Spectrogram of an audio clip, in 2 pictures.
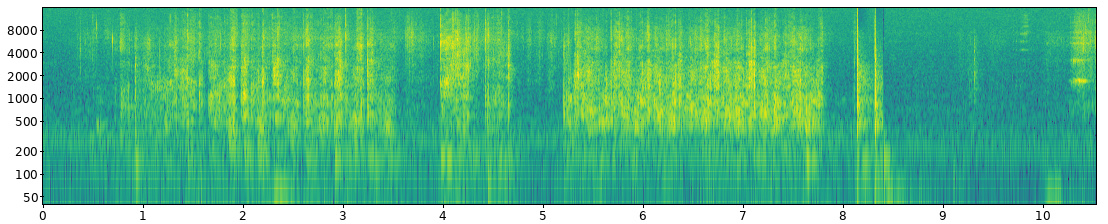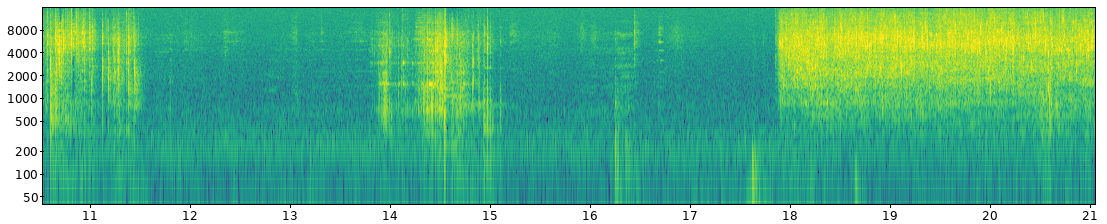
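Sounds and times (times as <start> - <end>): scraping and rustling in a bowl: 0.3 - 8.4, 10.2 - 11.6, 12.4 - 17.0.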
